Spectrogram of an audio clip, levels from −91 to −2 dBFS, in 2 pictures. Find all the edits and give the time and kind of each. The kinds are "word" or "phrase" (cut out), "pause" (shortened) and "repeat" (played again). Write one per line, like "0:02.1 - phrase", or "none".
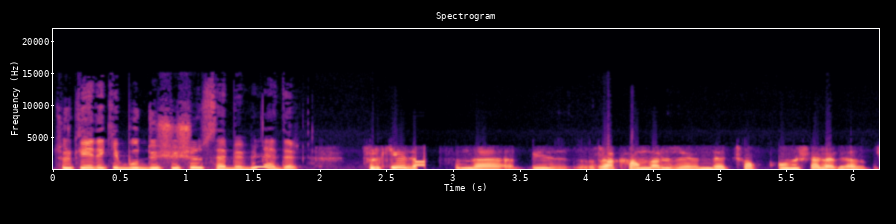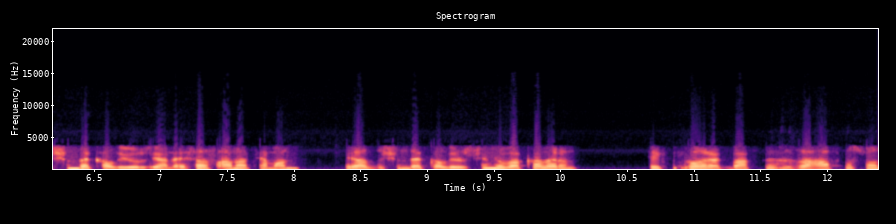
0:02.0 - pause
0:05.9 - phrase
